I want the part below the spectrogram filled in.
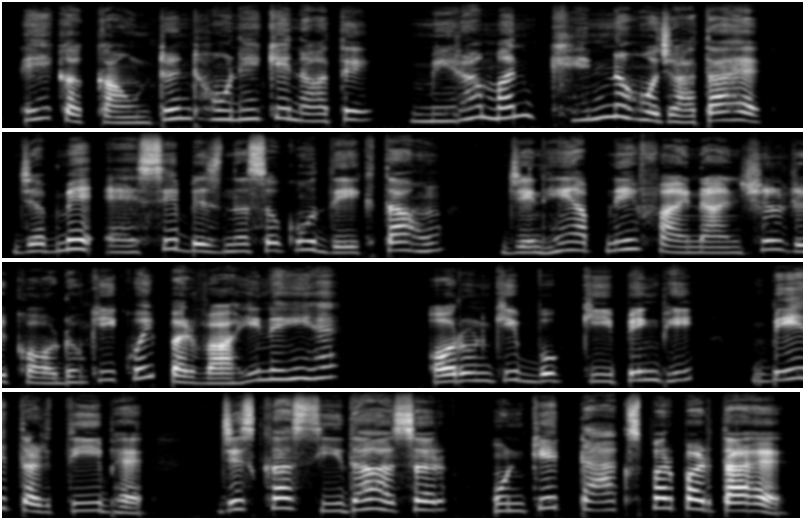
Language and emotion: Hindi, disgusted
